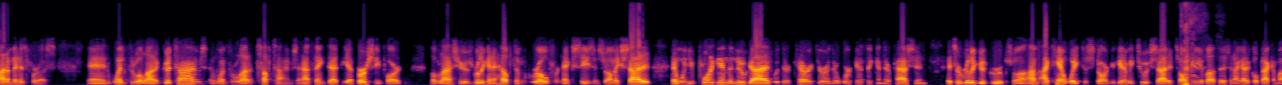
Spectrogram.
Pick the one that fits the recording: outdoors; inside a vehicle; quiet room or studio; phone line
phone line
